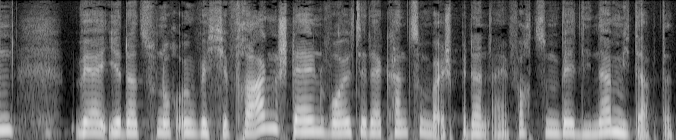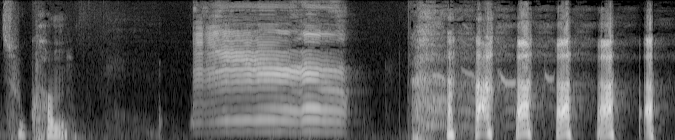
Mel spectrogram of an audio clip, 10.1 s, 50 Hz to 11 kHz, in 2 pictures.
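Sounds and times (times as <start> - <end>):
speech: 0.0 - 5.7, 6.5 - 10.0
nasal moo from a toy cow noisemaker: 6.5 - 7.8
rhythmic breathy laughter: 8.2 - 10.1.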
